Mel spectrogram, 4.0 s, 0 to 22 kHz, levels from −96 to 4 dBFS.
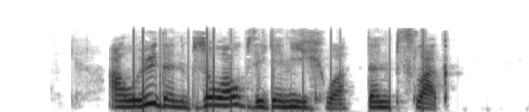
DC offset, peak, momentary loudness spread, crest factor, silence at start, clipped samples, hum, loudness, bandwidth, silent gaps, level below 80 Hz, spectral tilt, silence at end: under 0.1%; 0 dBFS; 11 LU; 14 dB; 0.85 s; under 0.1%; none; -14 LUFS; 7.8 kHz; none; -50 dBFS; -7 dB/octave; 0.7 s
